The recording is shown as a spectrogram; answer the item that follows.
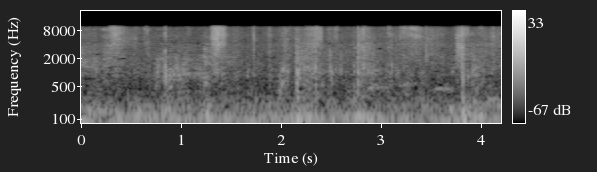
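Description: Bare feet padding and light thuds on the foam mats as attackers move in, scattered a few times a second, over a low murmur of voices in the hall.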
